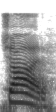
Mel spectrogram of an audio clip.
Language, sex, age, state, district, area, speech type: Marathi, female, 30-45, Maharashtra, Mumbai Suburban, urban, read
